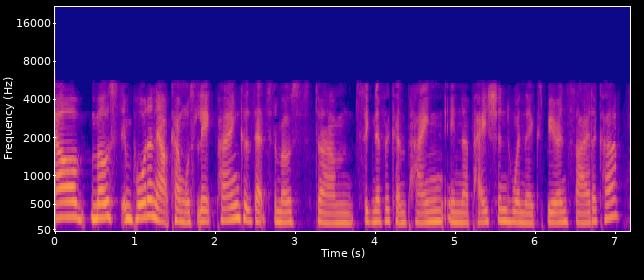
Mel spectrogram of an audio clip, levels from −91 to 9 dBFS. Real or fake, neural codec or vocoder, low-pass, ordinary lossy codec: real; none; 5.4 kHz; MP3, 32 kbps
